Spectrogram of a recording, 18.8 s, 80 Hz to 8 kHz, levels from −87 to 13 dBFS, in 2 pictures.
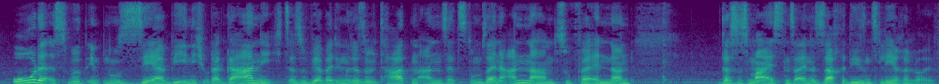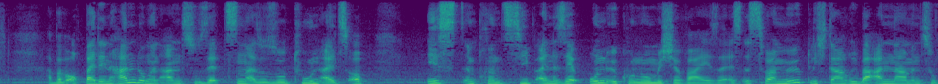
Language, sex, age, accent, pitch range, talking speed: German, male, 30-49, German, 135-185 Hz, 175 wpm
